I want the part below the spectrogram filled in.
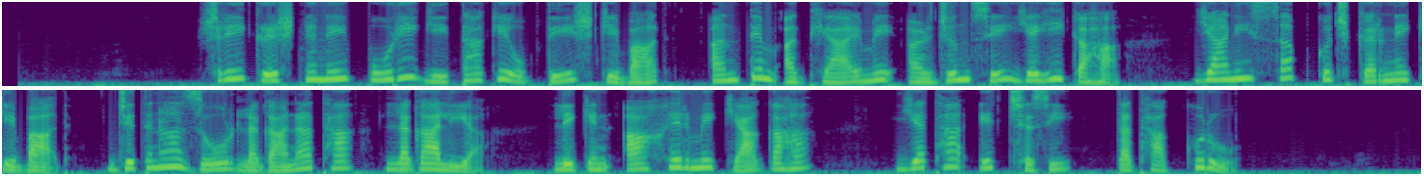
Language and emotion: Hindi, neutral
